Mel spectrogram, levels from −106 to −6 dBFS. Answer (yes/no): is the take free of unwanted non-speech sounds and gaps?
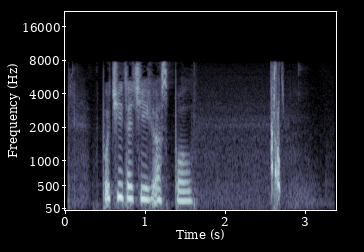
no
